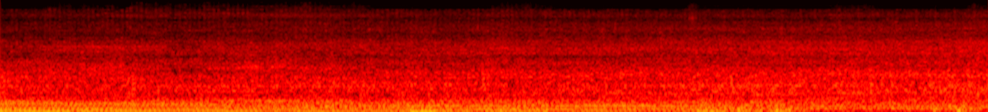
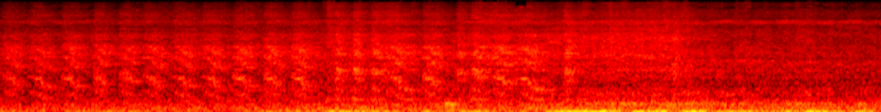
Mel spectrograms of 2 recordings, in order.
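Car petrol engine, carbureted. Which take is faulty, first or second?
second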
